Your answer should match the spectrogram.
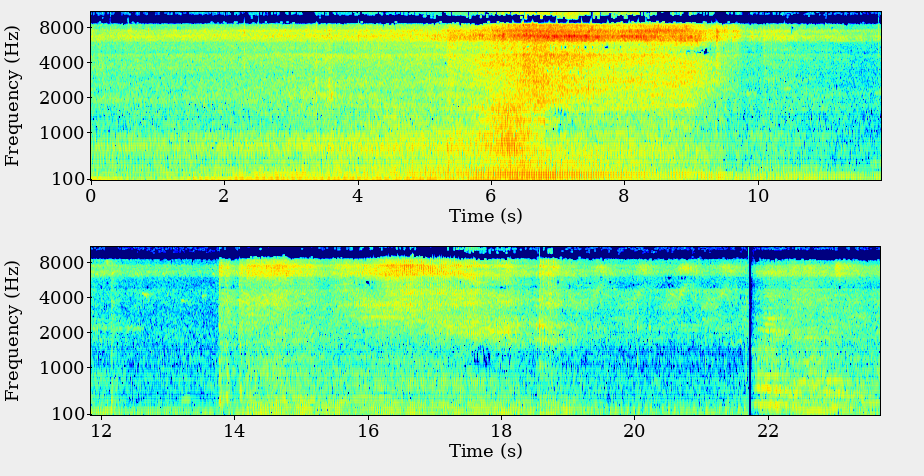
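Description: A motorcycle passing along the road, its engine getting louder to a peak about seven seconds in and then fading away, leaving quieter outdoor background with a single click about fourteen seconds in.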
